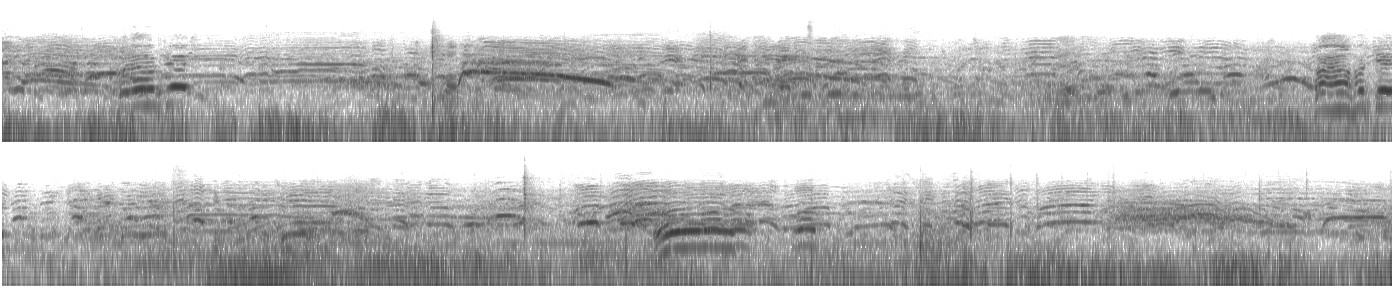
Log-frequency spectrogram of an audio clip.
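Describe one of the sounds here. Young women and girls cheer and shout nearby outdoors.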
